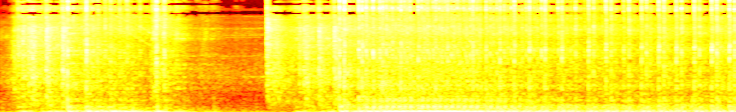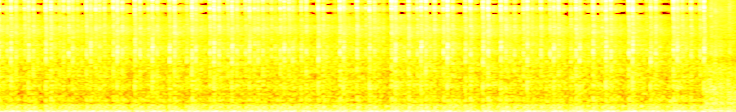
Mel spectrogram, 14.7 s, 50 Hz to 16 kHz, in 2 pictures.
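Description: Harley-Davidson Forty-Eight's air-cooled 1200 cc V-twin, fitted with Vance & Hines Shortshots exhaust, being started. A first burst of engine noise dies away after about two seconds. The engine starts again about three seconds in and settles into a loud, steady idle.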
